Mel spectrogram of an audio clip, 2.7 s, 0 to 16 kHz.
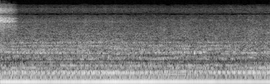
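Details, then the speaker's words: BMW 114i with 49,000 on the clock and its original battery, first start: it fires straight up and settles into a steady, even run with a smooth low hum and no knocks or misses. Normal running; coolant level noted low. "that started straight up sounds that sounds amazing man"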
